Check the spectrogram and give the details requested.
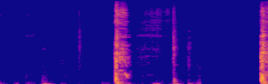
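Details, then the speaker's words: Young adult man with a lingering cough after a cold that has otherwise cleared, runny nose earlier: two sharp, harsh coughs with softer throat sounds between, quiet room. "콧물도 났고 뭐 전체적인 감기는 다 나았는데 이 기침이 안 났는다?"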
